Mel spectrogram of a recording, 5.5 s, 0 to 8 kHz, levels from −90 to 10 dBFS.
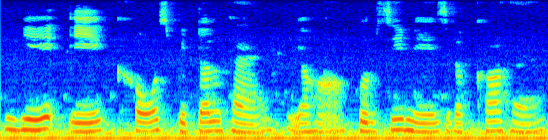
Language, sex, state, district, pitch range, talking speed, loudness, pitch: Hindi, female, Punjab, Pathankot, 185-210 Hz, 100 wpm, -15 LUFS, 195 Hz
